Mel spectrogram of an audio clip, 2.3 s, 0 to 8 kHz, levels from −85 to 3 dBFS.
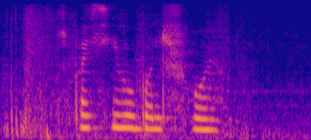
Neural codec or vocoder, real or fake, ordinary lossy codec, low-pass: codec, 24 kHz, 3.1 kbps, DualCodec; fake; AAC, 32 kbps; 7.2 kHz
